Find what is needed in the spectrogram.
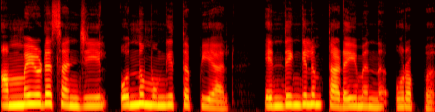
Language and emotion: Malayalam, neutral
